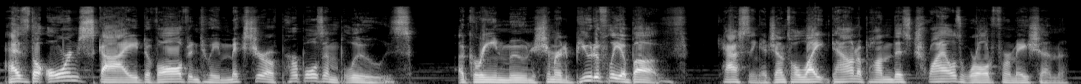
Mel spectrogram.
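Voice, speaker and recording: A man with a fairly low voice narrates a scripted fantasy story. Faint music plays behind his reading. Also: normal speed.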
